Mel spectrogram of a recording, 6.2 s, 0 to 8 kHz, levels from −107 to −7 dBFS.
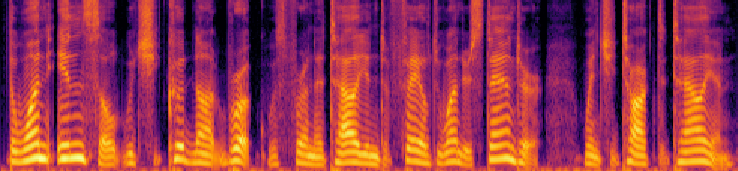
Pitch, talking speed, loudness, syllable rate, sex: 170 Hz, 205 wpm, -19 LUFS, 5.4 syllables/s, female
